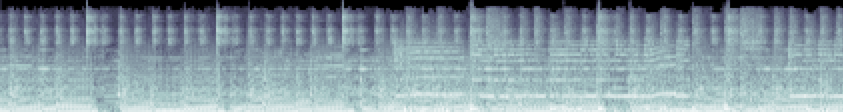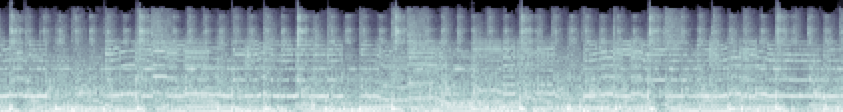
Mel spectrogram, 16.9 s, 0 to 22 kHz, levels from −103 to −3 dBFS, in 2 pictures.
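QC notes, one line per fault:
8.68 s, repeated buffer: new audio missed its deadline, so the device replayed its last buffer twice more. Each piece lasts about 1.45 ms, which fits a 64-sample buffer, so the hard joins merge into one brief click or buzz, and a few milliseconds of sound are lost.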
